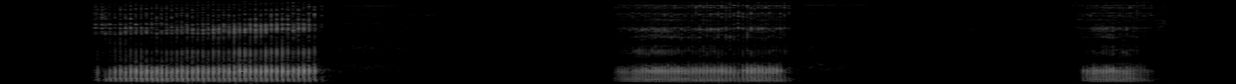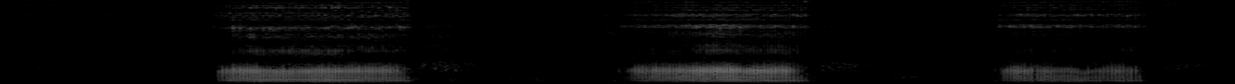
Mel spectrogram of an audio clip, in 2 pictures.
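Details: A five-and-a-half-month-old French Bulldog snores heavily, like a grown man. Six rough, vibrating snores repeat about every two seconds, some long and some short, with soft breaths between them and no other sounds.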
